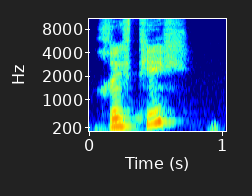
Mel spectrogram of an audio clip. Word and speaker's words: richtig: König, richtig, Igel, dich. 자, 얘만 다르죠. 나머지는 전부 ich 발음입니다. 1번과 2번은 지난 시간에 말씀드린 대로 단어 맨 끝에 이 개가 오면 이크 발음이 아니고 ich 발음이 난다라고 말씀드렸어요.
